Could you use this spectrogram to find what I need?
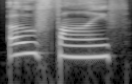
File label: announcements female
